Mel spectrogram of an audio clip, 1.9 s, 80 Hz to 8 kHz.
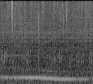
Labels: {"label": "anthrophony, boat engine", "recorder": "SoundTrap 500"}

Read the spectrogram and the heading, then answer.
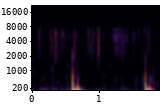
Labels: {"label": "biophony, double pulse", "recorder": "SoundTrap 300"}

